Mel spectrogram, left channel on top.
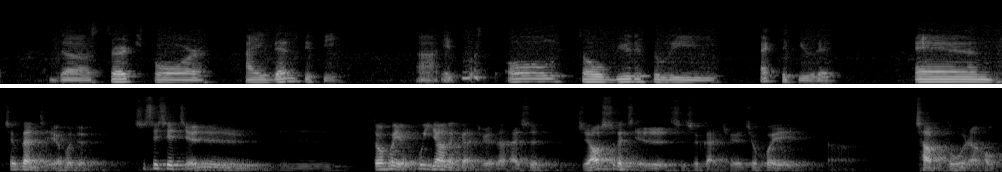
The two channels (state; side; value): different; both; correlation -0.01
